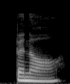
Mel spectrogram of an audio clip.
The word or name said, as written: banal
